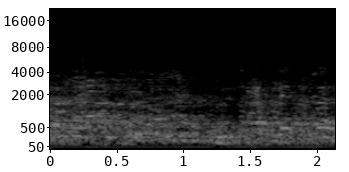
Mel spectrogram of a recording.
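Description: Indistinct murmur of several voices chattering in a large hall, with no clear words.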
